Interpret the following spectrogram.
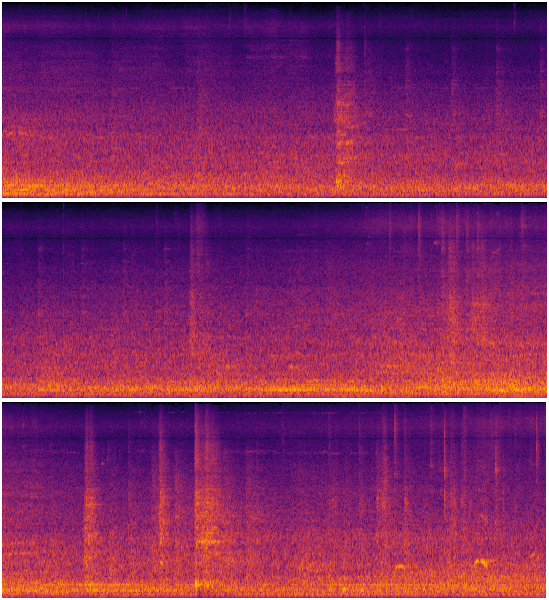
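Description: Steady low rumble of heavy engines and street traffic, with a few short sharp clatters in the second half.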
